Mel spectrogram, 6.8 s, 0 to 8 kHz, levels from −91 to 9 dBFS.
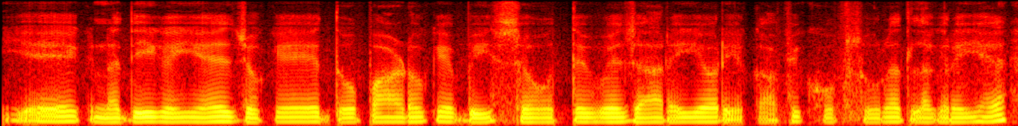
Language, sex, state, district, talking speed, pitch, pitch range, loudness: Hindi, male, Uttarakhand, Uttarkashi, 210 wpm, 105 Hz, 105-110 Hz, -16 LUFS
